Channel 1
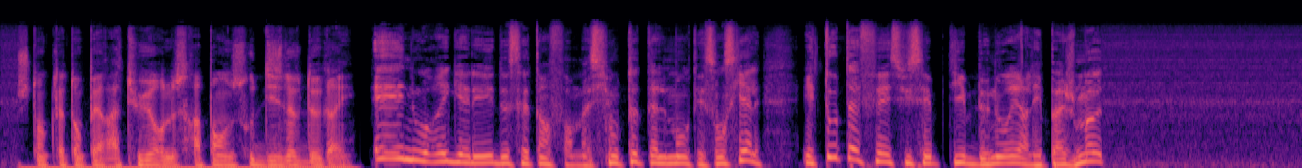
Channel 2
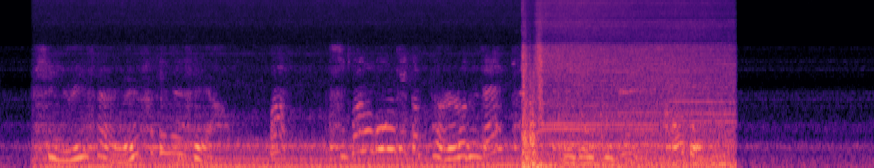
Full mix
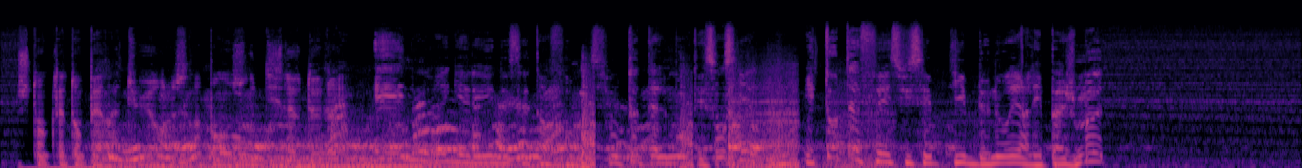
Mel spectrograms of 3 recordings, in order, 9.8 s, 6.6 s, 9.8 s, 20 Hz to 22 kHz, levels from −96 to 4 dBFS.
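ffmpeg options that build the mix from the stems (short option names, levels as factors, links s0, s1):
-filter_complex "[0:a]asplit=2[s0][s1];[s1]adelay=2.9,afreqshift=-0.3[s2];[s0][s2]amix=inputs=2:normalize=1,volume=0.299,asplit=2[s3][s4];[1:a]lowpass=2900,flanger=delay=20:depth=5.5:speed=1.8,adelay=450,volume=0.841,asplit=3[s5][s6][s7];[s5]atrim=end=4.46,asetpts=PTS-STARTPTS,afade=t=out:st=4.456:d=0.004:c=hsin[s8];[s6]atrim=start=4.46:end=5.46,asetpts=PTS-STARTPTS,volume=0[s9];[s7]atrim=start=5.46,asetpts=PTS-STARTPTS,afade=t=in:d=0.004:c=hsin[s10];[s8][s9][s10]concat=n=3:v=0:a=1,asplit=2[s11][s12];[s12]volume=0.112[s13];[s4]apad=whole_len=309092[s14];[s11][s14]sidechaincompress=threshold=0.0141:ratio=8:attack=8.1:release=783[s15];[s13]aecho=0:1:733|1466|2199|2932|3665:1|0.34|0.116|0.0393|0.0134[s16];[s3][s15][s16]amix=inputs=3:normalize=0,acompressor=threshold=0.0178:ratio=12"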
